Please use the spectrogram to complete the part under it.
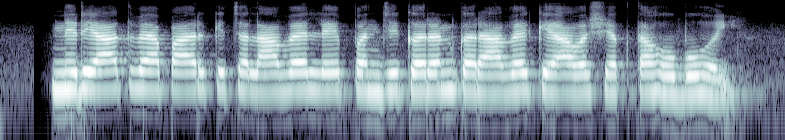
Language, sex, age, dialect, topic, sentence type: Magahi, female, 25-30, Southern, banking, statement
